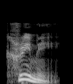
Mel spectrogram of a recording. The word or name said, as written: creamy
